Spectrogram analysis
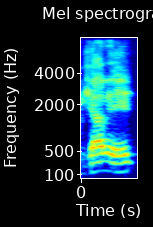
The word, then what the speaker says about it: Yahvé: En aquí en esta versión no usamos la palabra Jehová o o Yahé, que sería la mejor pronunciación, pero tomando en cuenta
